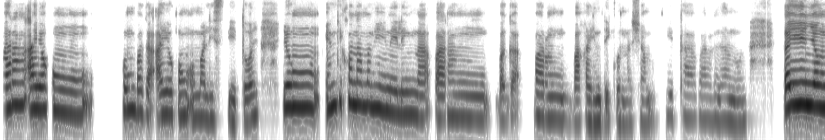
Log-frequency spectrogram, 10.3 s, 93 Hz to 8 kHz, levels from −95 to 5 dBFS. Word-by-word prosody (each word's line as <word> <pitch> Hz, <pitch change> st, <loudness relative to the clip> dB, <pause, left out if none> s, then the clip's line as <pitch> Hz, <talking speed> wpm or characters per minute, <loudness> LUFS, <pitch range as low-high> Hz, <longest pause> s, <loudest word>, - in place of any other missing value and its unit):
parang 285 Hz, +4 st, +1 dB
ayaw 250 Hz, -1 st, +4 dB
kong 230 Hz, +2 st, -3 dB, 0.4 s
kumbaga 235 Hz, -2 st, -3 dB
ayaw 210 Hz, +1 st, -3 dB
kong 205 Hz, 0 st, -6 dB
umalis 185 Hz, -1 st, -8 dB
dito. 170 Hz, +1 st, -7 dB, 0.4 s
Yung, 265 Hz, 0 st, +4 dB, 0.2 s
hindi 280 Hz, +3 st, +3 dB
ko 305 Hz, 0 st, -1 dB
naman 280 Hz, -1 st, +3 dB
hiniling 220 Hz, -5 st, 0 dB
na 190 Hz, -1 st, -7 dB
parang 190 Hz, -1 st, -8 dB
baga -, -, -11 dB, 0.2 s
parang 185 Hz, -3 st, -7 dB
baka 165 Hz, +1 st, -8 dB
hindi 165 Hz, -1 st, -7 dB
ko 160 Hz, -, -16 dB
na 160 Hz, 0 st, -17 dB
siya 160 Hz, -1 st, -15 dB
makita 185 Hz, +1 st, -20 dB
parang 180 Hz, -1 st, -19 dB
ganun. 165 Hz, -2 st, -13 dB, 0.5 s
Kaya 260 Hz, +3 st, +6 dB, 0.2 s
yun 285 Hz, -, +12 dB
yung 270 Hz, -1 st, +7 dB
200 Hz, 165 wpm, -20 LUFS, 180-250 Hz, 0.5 s, yun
